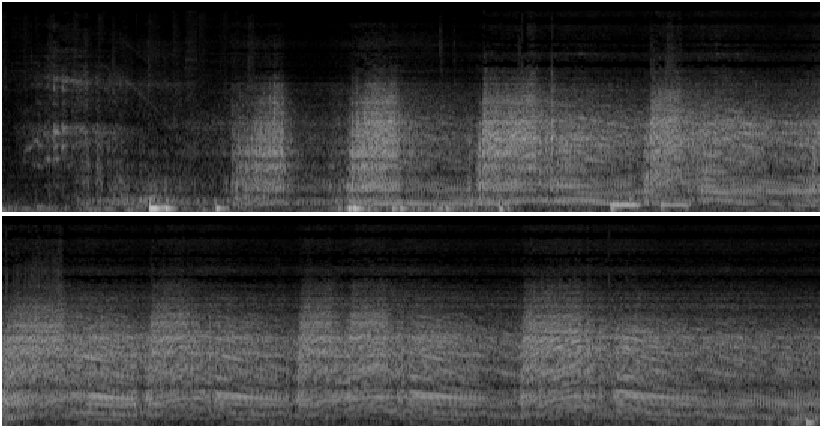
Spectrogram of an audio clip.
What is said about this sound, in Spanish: tiene un gran sonido porque tiene cuatro salidas de escape eh, que van conectadas a este motor que le llaman Coyote, es el de Ford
